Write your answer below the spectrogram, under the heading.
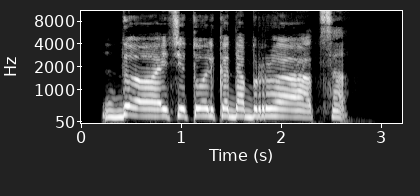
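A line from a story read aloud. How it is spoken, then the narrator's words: Gloomy. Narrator (Russian): мрачно сказал полковник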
